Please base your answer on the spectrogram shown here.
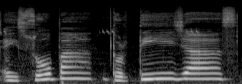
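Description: A woman's voice: high voice, drawn-out words, a little mellow. An actress in a radio drama playing a breezy, reassuring woman, easygoing and a little hesitant. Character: breezy, reassuring woman planning a family meal.

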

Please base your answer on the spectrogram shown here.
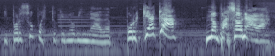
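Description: Flighty dramatic girl in a radio comedy, high voice, swoops all over. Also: sing-song, moderate pace, fairly bright tone, faint music behind. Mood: huffy, dramatic. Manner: theatrical, emphatic.

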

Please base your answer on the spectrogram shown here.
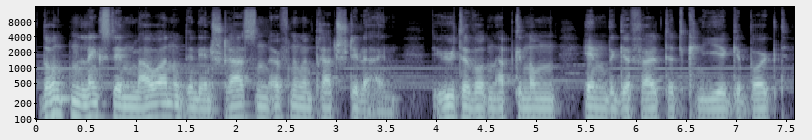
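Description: Very deep-voiced male radio drama narrator. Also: fairly even intonation, normal speed, a little mellow, soft background music. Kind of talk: literary radio play narration.

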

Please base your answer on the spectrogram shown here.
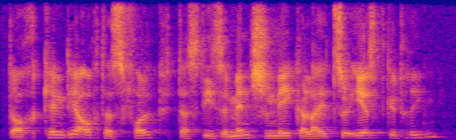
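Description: An actor playing a proud, impassioned young Knight Templar, brusque but honourable, in fervent, formal 1950s radio-play declamation. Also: male voice, medium pitch, normal speed, lightly acted. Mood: scornful, fervent.

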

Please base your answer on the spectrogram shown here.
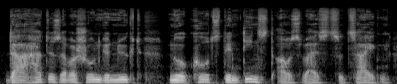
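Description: An actor as a deep, husky, deadpan narrator. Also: male voice, moderate pace, close to an everyday voice. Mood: puzzled, wry. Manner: dry, wordy, deadpan. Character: wry, deadpan middle-aged East German ex-official narrating. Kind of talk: scripted first-person narration.

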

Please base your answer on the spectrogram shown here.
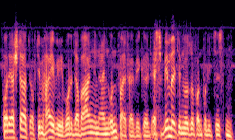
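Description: Through narrow, phone-like sound comes a man acting a young heir on the run in a radio crime drama. His voice is fairly low, dry and streetwise, and he confides in plain colloquial speech with wry understatement. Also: quick pace, slight background noise, natural voice. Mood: wry storytelling. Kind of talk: 1980s German crime radio play.

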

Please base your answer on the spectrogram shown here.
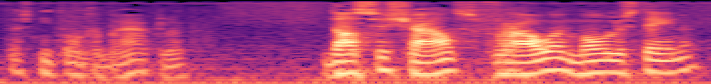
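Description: Husky, pedantic, suspicious man. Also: on the low side, fairly quick, a bit bright. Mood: dryly courteous. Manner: formal, pedantic. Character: pedantic, suspicious man tied by a neck rope. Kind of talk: absurdist radio play dialogue. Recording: muffled old radio drama recording.

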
